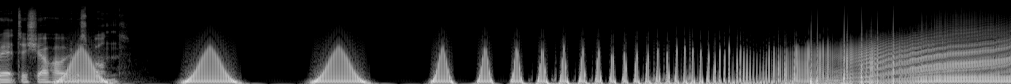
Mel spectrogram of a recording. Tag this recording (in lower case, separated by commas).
music, synthesizer, speech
